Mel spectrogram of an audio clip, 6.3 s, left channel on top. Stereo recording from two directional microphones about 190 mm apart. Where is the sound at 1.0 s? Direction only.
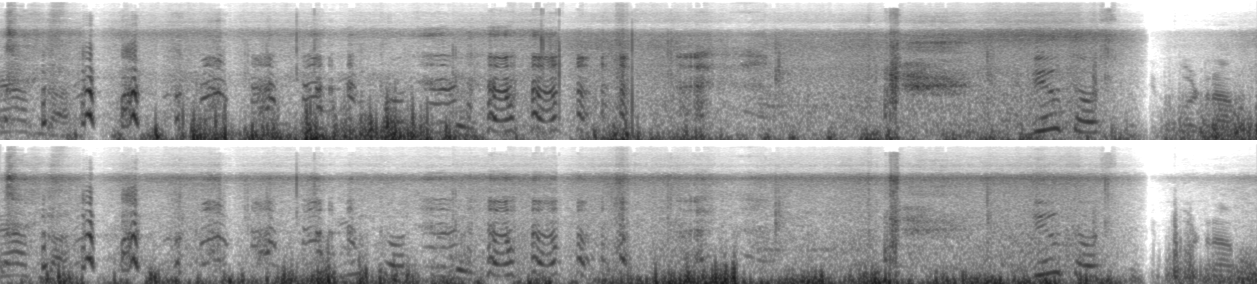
35° right (ahead or behind).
